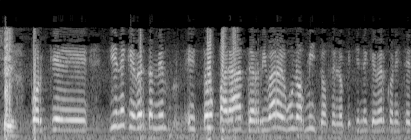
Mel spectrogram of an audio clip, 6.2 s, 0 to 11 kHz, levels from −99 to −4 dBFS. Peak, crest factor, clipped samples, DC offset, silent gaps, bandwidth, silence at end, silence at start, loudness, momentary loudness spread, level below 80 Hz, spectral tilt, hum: -4 dBFS; 18 dB; under 0.1%; 0.2%; none; 5.8 kHz; 0 s; 0 s; -22 LUFS; 12 LU; -44 dBFS; -7 dB/octave; none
